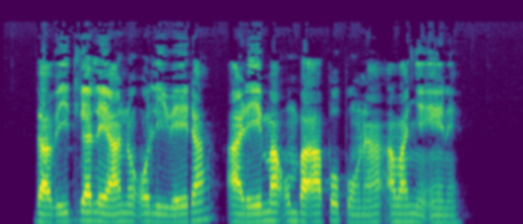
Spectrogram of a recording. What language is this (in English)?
Guarani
